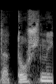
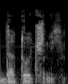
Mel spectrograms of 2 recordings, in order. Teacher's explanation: сочетание «чн» в старых употребительных словах произносится как «шн» · Shown in: first take · То есть «дотошный» — это бывший «доточный».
